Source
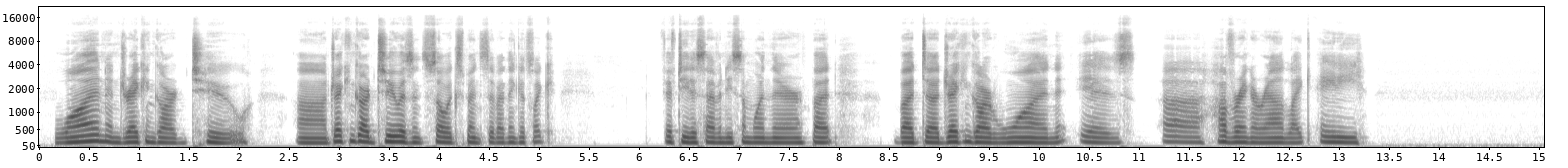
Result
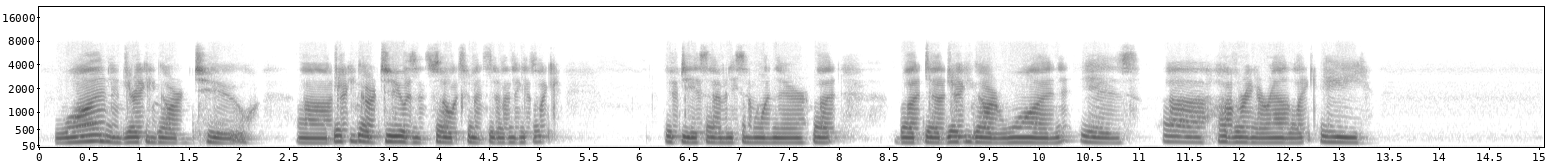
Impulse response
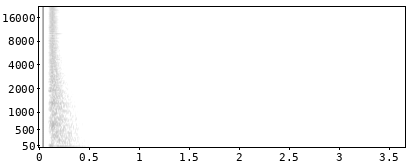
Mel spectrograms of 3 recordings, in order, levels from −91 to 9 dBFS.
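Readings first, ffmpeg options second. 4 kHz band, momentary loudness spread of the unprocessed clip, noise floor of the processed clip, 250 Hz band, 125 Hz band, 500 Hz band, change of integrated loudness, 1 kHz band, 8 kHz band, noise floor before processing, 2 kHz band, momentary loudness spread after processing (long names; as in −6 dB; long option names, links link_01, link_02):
−2.0 dB, 10 LU, −73 dBFS, −2.5 dB, −14.5 dB, −7.0 dB, −6.0 dB, −4.0 dB, below −15 dB, −61 dBFS, −6.5 dB, 9 LU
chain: -filter_complex "[0:a]equalizer=frequency=2900:width_type=o:width=0.31:gain=-4,bandreject=frequency=60:width_type=h:width=6,bandreject=frequency=120:width_type=h:width=6,bandreject=frequency=180:width_type=h:width=6,bandreject=frequency=240:width_type=h:width=6,bandreject=frequency=300:width_type=h:width=6,bandreject=frequency=360:width_type=h:width=6,bandreject=frequency=420:width_type=h:width=6,asplit=2[link_01][link_02];[link_02]acompressor=threshold=-31dB:ratio=10,volume=2.5dB[link_03];[link_01][link_03]amix=inputs=2:normalize=0,asoftclip=type=hard:threshold=-12dB,highpass=frequency=200:width=0.5412,highpass=frequency=200:width=1.3066,equalizer=frequency=290:width_type=q:width=4:gain=4,equalizer=frequency=510:width_type=q:width=4:gain=-5,equalizer=frequency=1100:width_type=q:width=4:gain=5,equalizer=frequency=1800:width_type=q:width=4:gain=-6,equalizer=frequency=3500:width_type=q:width=4:gain=9,lowpass=frequency=4200:width=0.5412,lowpass=frequency=4200:width=1.3066,acrossover=split=680|2900[link_04][link_05][link_06];[link_06]adelay=30[link_07];[link_05]adelay=60[link_08];[link_04][link_08][link_07]amix=inputs=3:normalize=0,volume=-6dB" -ar 16000 -c:a pcm_mulaw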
